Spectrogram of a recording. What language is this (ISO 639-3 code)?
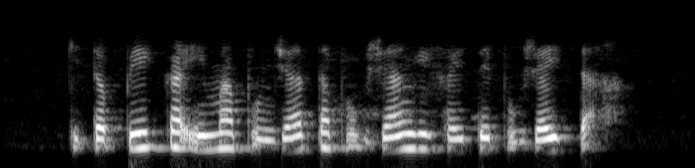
qvi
